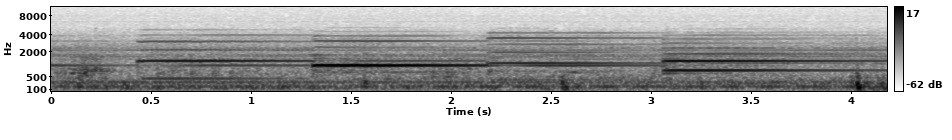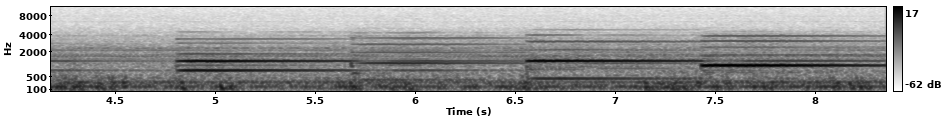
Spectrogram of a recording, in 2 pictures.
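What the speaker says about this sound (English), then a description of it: "You can hear the chime in the background." Glass chimes play in the background during a tour, sounding a slow sequence of clear ringing tones, each sustaining and fading before the next begins, steady and moderately loud over a low room murmur.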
